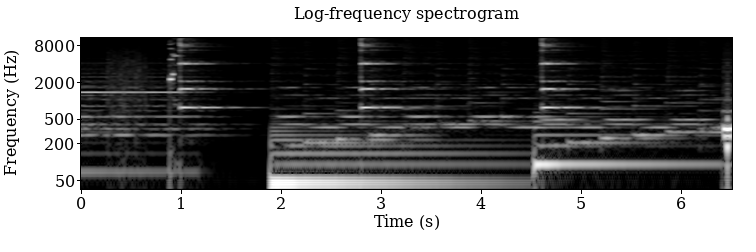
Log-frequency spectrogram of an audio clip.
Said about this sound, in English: Current sound is a checkpoint.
